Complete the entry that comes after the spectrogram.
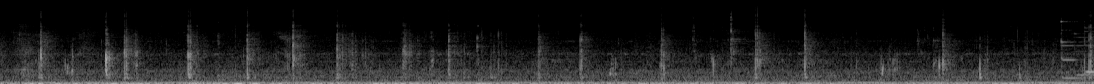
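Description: Close-up eating sounds of a person biting and chewing green jelly studded with dark seeds: sharp, irregular wet mouth clicks, about two or three a second, over a steady low hum.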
